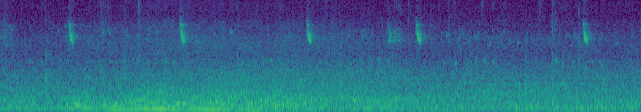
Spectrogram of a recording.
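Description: A bird chirping outdoors: one short, high, slightly falling call every two to three seconds, about five in all. Under it runs steady background noise, with a low rumble swelling for a few seconds near the start.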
